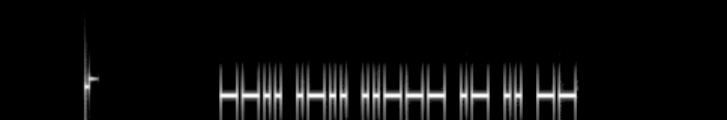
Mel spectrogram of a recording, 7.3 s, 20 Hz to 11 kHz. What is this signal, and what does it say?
Morse code, heard as a keyed tone, about 22 wpm, 700 Hz. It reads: ZL2AIM
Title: Call Signs Repeated 3x - 22wpm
